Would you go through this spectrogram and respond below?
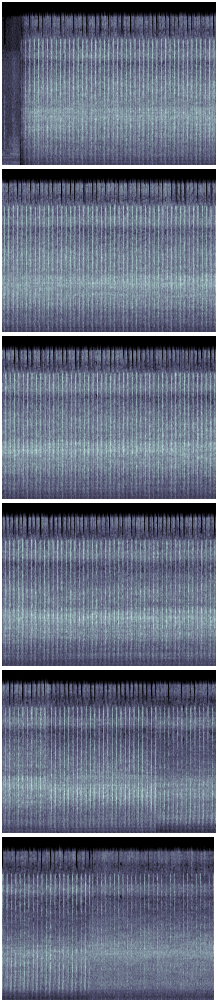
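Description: Sand mining machines working on a riverbank give a loud, steady mechanical roar with rapid rattling, continuous throughout with no talk, shifting in tone near the end.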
